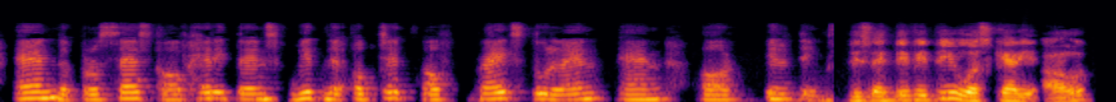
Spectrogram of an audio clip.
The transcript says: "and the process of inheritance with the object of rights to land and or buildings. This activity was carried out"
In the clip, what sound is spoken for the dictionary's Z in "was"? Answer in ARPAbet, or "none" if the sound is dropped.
S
